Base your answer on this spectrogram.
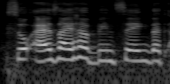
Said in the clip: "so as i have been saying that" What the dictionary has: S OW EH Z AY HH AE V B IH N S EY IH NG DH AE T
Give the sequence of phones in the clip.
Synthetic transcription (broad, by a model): S OW EH Z AY HH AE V B IH N S EY IH NG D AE T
